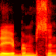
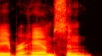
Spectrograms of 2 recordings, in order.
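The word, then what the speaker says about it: Abrahamsen: age dear dr abramson i pronounce it abramson you pronounce it abrahamson that's totally cool that's all right i just i just think it's easier to say from norway you know i gave it the germanic pronunciation but go forward i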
